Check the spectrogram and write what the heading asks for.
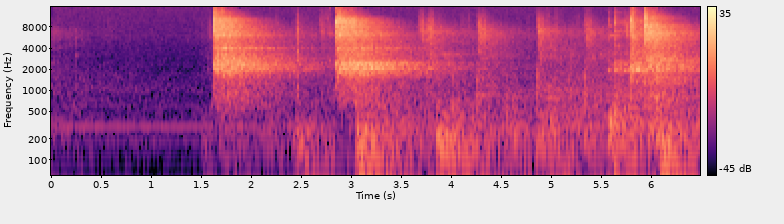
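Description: Steel foil blades striking each other in sharp metallic beats that ring on, about a second and a half in and again about three seconds in. Near the end comes a quick run of blade contacts with thuds of feet on a wooden floor as a lunge goes in.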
